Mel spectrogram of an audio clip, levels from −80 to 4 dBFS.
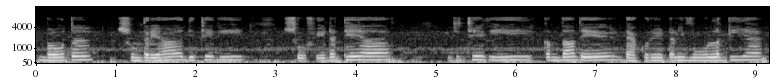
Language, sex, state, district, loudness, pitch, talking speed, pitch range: Punjabi, male, Punjab, Kapurthala, -16 LUFS, 200 Hz, 105 wpm, 185-220 Hz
